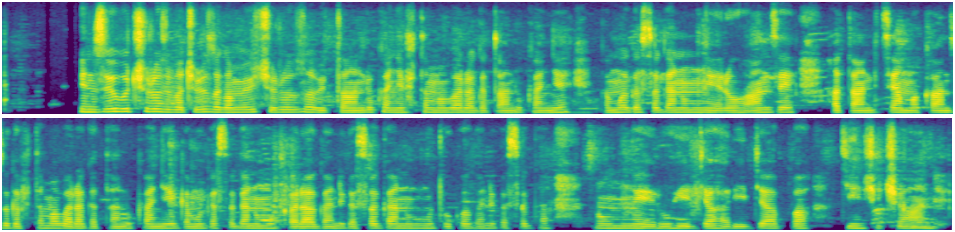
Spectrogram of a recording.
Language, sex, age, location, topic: Kinyarwanda, female, 25-35, Musanze, finance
